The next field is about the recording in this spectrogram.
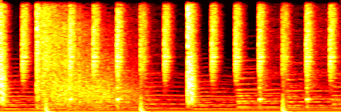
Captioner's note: expectant music; gun fires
